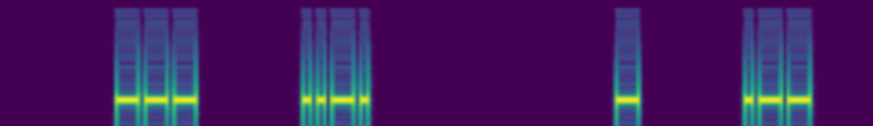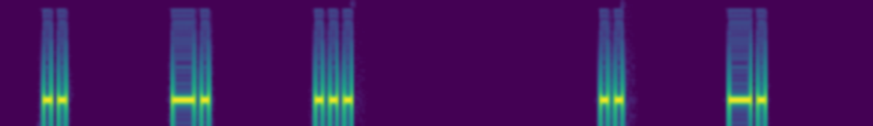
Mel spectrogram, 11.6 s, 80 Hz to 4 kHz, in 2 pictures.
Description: Morse code, heard as a keyed tone, about 25 wpm, spaced as for 10 wpm, 550 Hz. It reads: OF TWINS IN
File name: podcast / News headlines-1x-25x10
